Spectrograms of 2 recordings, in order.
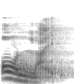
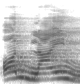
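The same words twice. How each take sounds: First: The stress is on the first syllable. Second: The stress is on the second syllable. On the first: The speaker calls it right. "অনের ওপরে স্ট্রেসটা পড়বে" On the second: The speaker calls it wrong. "Online নয়"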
